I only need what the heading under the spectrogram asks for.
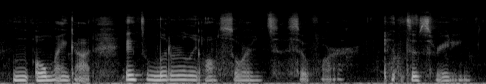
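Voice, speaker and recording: Keeping a moderate pace, the voice is soft-spoken. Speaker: tarot reader. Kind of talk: tarot reading.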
